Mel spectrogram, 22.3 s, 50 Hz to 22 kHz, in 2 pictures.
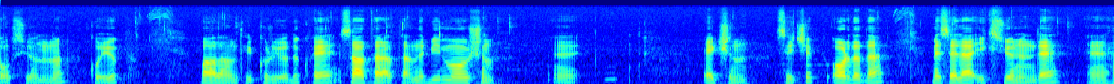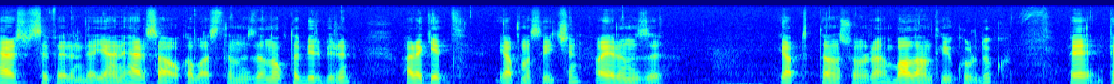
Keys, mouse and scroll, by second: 1.3-3.1 drag, 3.7-5.5 drag, 10.6-12.3 drag, 15.8-17.5 drag.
